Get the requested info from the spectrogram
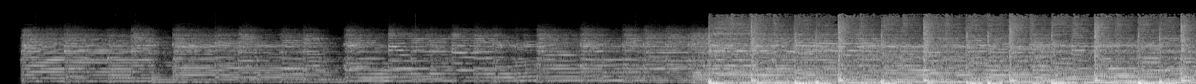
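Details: Rock music with a driving beat that turns louder and denser after about seven seconds, and no animal voice anywhere.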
